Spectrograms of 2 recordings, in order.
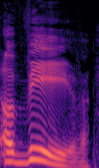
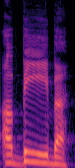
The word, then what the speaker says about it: Aviv: the month of V Aviv now in your King James Version I'll say the month of Abib okay I don't care whether you're pronouncing with the wit with the vet or the bat it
